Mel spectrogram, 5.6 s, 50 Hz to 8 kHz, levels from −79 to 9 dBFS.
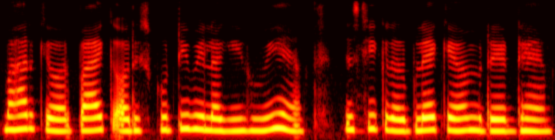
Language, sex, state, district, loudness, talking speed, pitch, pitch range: Hindi, female, Jharkhand, Garhwa, -14 LUFS, 170 wpm, 260 Hz, 250-275 Hz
